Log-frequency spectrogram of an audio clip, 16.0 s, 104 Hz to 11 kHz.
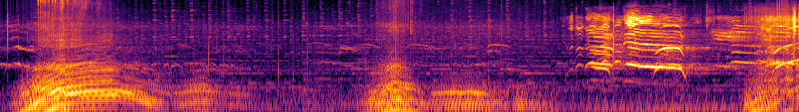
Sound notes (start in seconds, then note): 0.0 engine vrooming; 8.0 cheering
